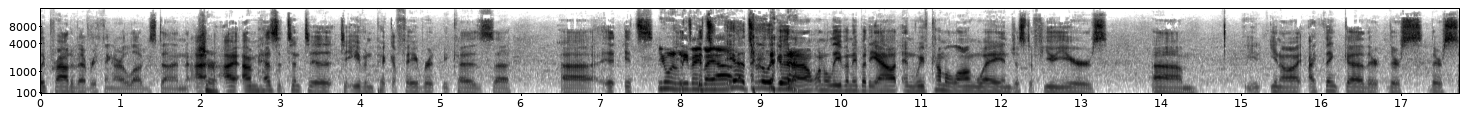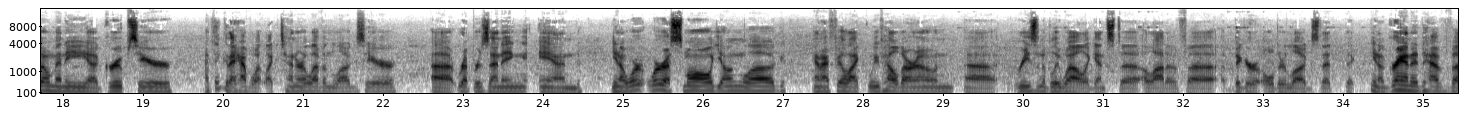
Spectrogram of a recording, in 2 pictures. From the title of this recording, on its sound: LIVE at Nebraska Brick Days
